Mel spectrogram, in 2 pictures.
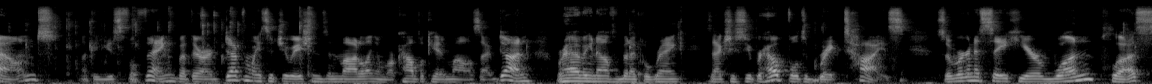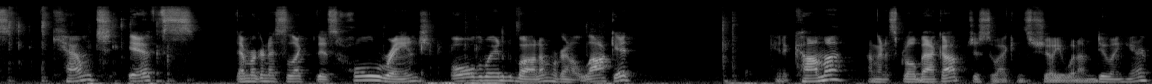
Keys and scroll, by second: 0.0-3.0 typing, 6.2 =, 8.1 1, 11.0-13.3 typing, 15.6 ctrl+shift+Down, 15.8 ctrl+shift+Down, 16.1 ctrl+shift+Down, 17.3 F4, 18.6 ,.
